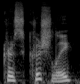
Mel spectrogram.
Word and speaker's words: Cushley: He says, just on a side note, the Cush in my surname is pronounced the same as it is in the word cushion.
